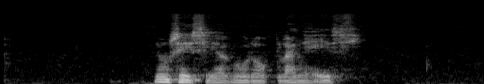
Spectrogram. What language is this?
Galician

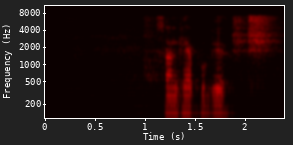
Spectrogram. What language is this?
Nepali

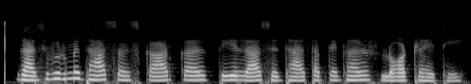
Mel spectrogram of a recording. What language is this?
Hindi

